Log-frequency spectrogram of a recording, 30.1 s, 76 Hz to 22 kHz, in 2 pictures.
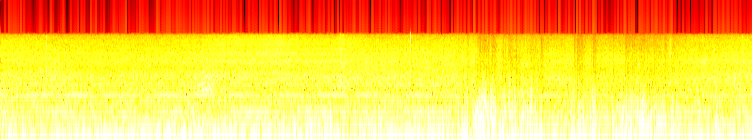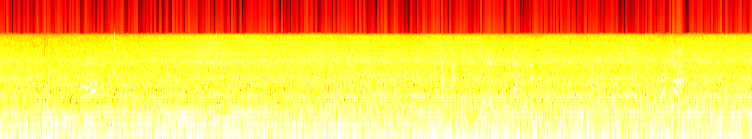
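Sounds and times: traffic rumble: 0.0s - 30.0s.

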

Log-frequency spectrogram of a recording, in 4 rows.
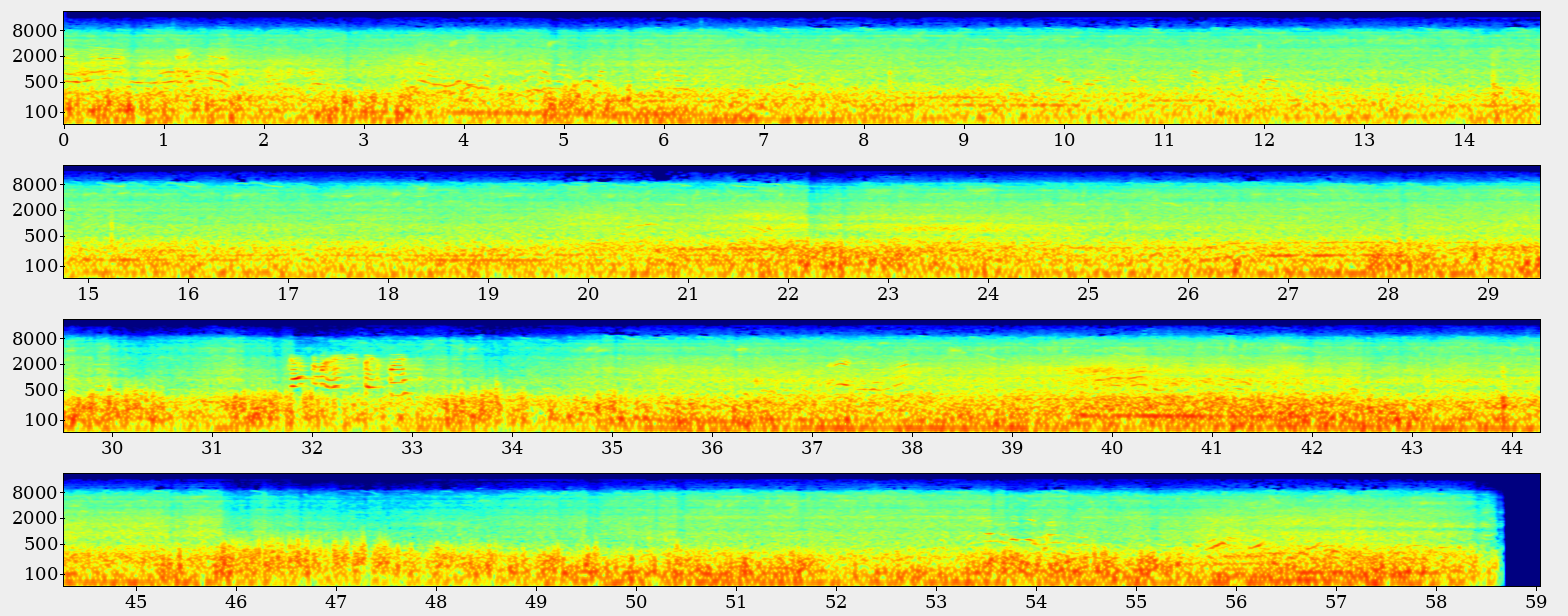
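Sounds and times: birds squealing: 0.0s - 58.6s
traffic hum: 0.0s - 58.7s.

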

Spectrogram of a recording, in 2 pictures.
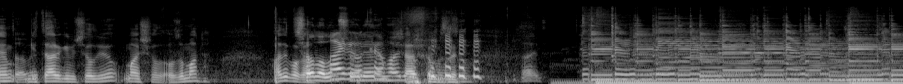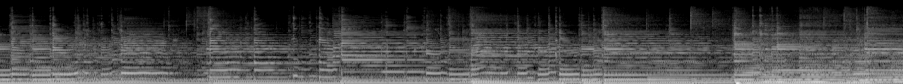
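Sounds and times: cello: 5.5s - 18.0s
deep sustained bass notes: 5.5s - 18.0s
guitar: 5.5s - 18.0s
plucked lute: 5.5s - 18.0s.

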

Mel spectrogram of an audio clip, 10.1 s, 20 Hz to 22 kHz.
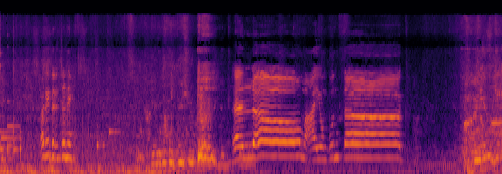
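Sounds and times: person coughing: 3.9s - 4.5s.

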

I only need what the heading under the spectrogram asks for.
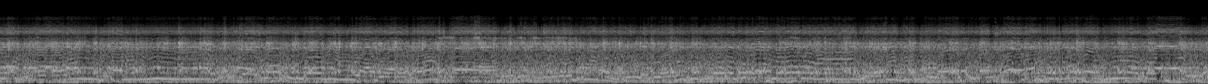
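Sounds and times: crowd voices and singing: 0.0s - 12.0s
live band music: 0.0s - 12.0s.

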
